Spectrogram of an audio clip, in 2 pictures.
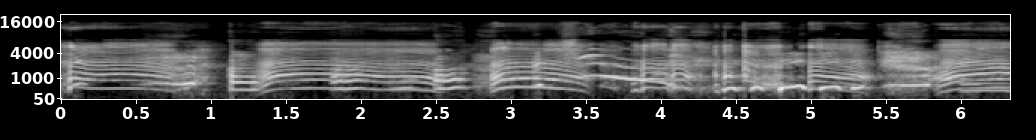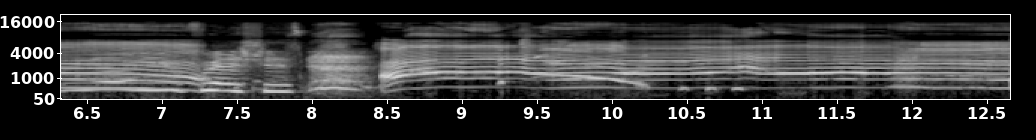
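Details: Infant boy who has a fever: sustained high-pitched voiced crying and fussing wails, continuous with brief pauses for breath.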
